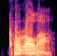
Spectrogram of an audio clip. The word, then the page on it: corolla: American English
